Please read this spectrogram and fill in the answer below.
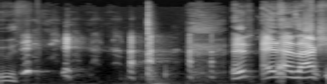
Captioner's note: laughing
